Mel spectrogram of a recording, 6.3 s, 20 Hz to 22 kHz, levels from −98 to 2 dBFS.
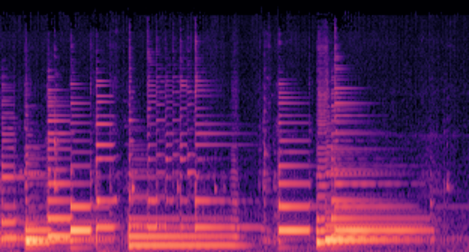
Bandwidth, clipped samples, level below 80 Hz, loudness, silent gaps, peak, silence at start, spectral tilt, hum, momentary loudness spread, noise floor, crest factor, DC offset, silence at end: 12 kHz; under 0.1%; -58 dBFS; -22 LUFS; none; -4 dBFS; 0 s; -8 dB/octave; none; 16 LU; -47 dBFS; 18 dB; under 0.1%; 0.25 s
